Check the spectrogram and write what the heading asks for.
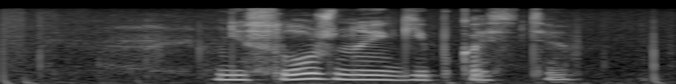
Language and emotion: Russian, neutral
